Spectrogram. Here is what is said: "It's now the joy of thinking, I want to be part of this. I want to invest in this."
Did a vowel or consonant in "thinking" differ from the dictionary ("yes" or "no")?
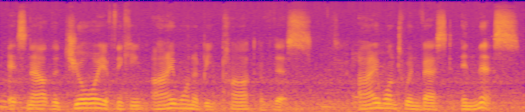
no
